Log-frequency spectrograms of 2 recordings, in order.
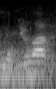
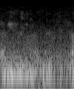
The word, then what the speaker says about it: medulla: I know it looks like it should be pronounced the medulla. I've heard it pronounced that way, but really the most appropriate pronunciation is the medulla.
